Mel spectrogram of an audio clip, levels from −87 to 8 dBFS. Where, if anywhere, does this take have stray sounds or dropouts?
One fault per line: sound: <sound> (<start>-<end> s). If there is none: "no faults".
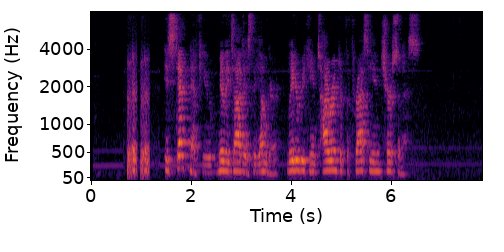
sound: laugh (0.7-1.2 s)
